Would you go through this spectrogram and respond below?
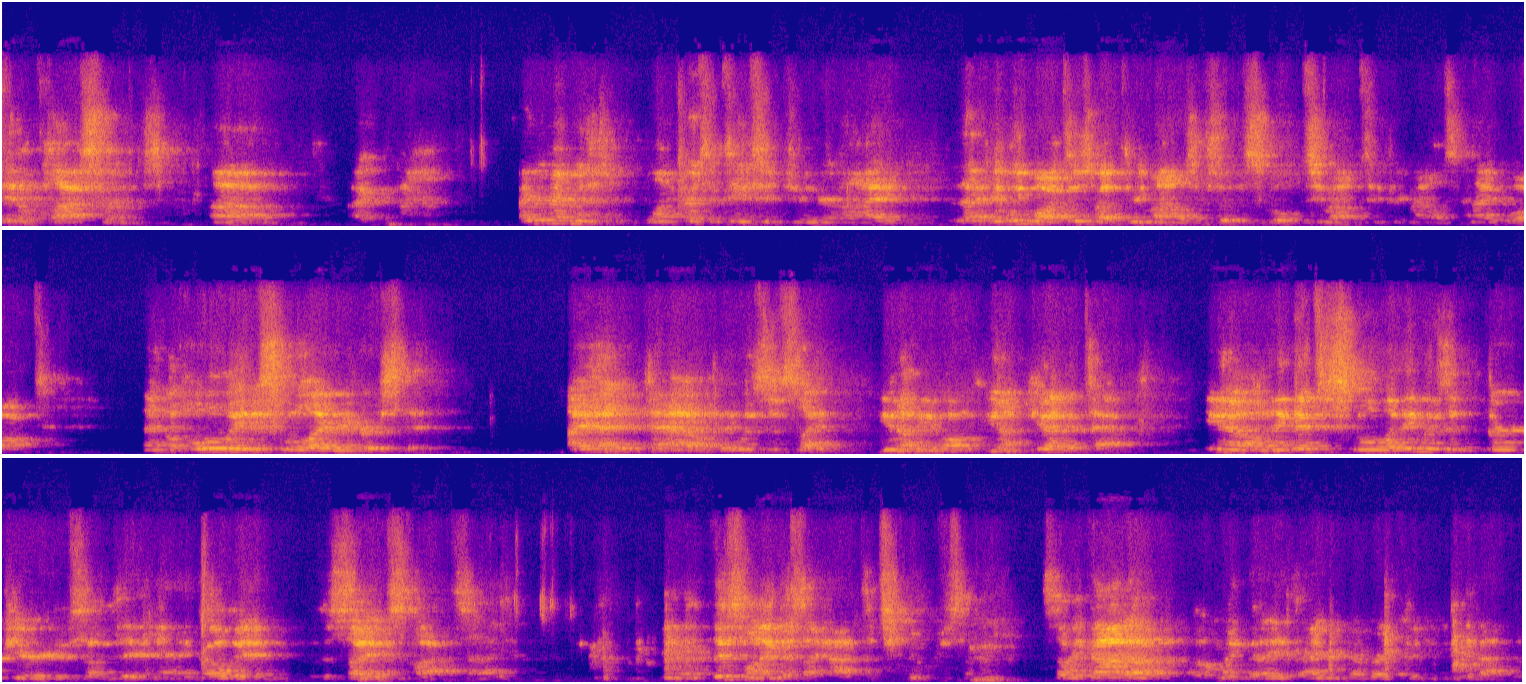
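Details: Stuttering in a woman speaker who stutters since childhood; real speech.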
